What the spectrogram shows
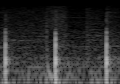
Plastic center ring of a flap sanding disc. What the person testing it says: Saat kita mengetuknya seperti ini, teman-teman, kita bisa tahu bahwa plastiknya sangat padat.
